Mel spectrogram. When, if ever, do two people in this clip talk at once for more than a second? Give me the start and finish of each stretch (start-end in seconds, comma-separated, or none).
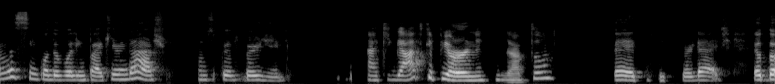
none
